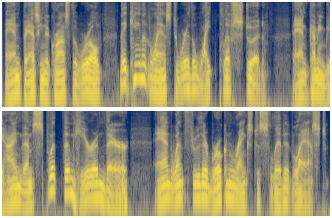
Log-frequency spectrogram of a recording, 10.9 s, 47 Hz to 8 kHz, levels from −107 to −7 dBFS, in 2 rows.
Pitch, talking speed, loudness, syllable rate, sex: 95 Hz, 185 wpm, -17 LUFS, 4.5 syllables/s, male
